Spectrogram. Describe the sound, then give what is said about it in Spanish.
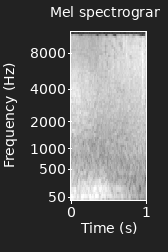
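Steady afternoon rain of a storm hisses across a wide band, with a low rumbling underneath, fairly quiet and continuous for about a second with no voices. “Tarde de lluvia.”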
